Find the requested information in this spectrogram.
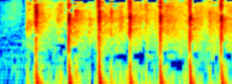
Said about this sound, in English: Now, let me just kind of illustrate this hotbed we're in. Everyone do this. Everyone clap.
